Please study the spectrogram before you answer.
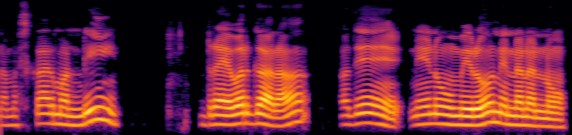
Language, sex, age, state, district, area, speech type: Telugu, male, 18-30, Andhra Pradesh, Krishna, urban, spontaneous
